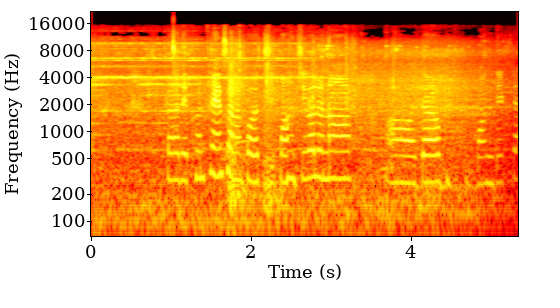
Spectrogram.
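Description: A young woman speaks close to a phone's microphone.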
